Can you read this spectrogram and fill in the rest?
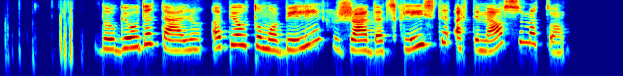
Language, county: Lithuanian, Vilnius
